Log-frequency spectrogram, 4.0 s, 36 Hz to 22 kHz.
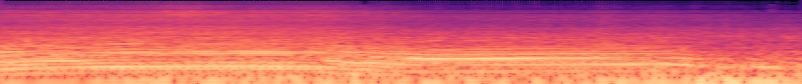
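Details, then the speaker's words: Cammed GMC truck V8 driving after new alternator install, pulling to about 4,000 rpm; deep note climbs smoothly, eases, pulls strongly again with no misses or knocks; voltage stays up, running cleanly under load. "yes sir we hit four rpms and that [ __ ] stayed on all right guys we're driving in seems like everything is all right"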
